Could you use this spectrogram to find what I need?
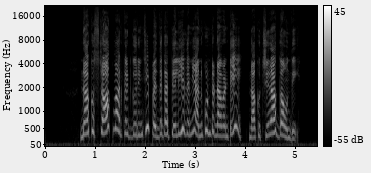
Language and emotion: Telugu, angry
